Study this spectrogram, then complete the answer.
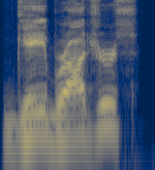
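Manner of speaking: plain reading voice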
